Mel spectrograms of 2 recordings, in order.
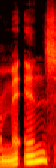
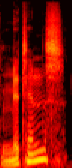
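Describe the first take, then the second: First: The t is replaced by a glottal stop. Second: The t is fully pronounced. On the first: "you wear mittens instead of mittens" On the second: "instead of mittens"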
